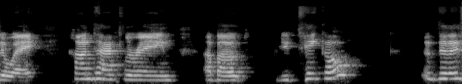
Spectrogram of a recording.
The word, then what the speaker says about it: Buteyko: of other benefits right away, contact Lorraine about Buteyko.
